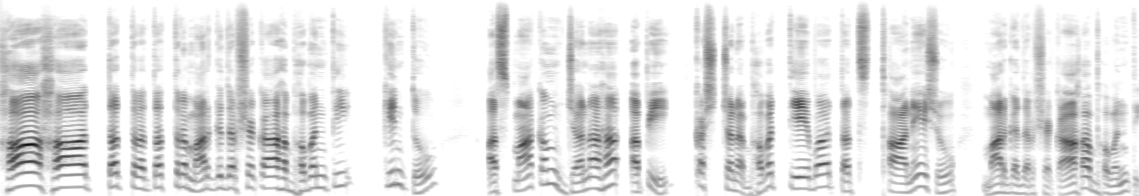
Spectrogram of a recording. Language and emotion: Sanskrit, neutral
